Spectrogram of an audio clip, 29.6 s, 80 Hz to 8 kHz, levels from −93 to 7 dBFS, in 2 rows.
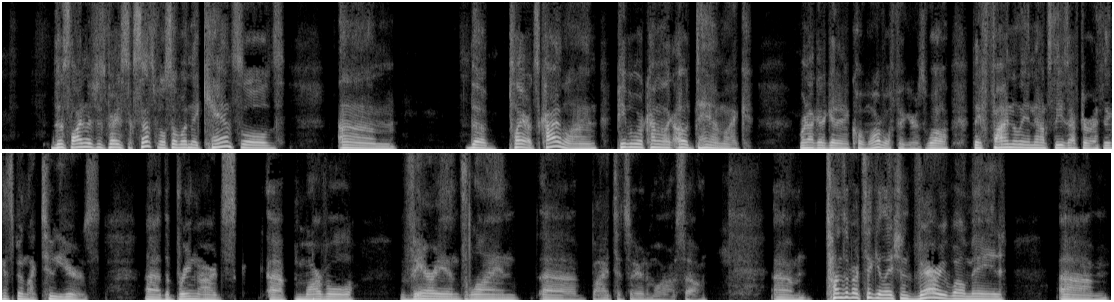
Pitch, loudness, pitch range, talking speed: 140 Hz, -23 LUFS, 125-165 Hz, 130 wpm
